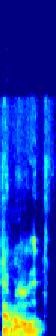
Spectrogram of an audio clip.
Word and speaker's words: Terre Haute: I think that's the good pronunciation. I think it's Terre Haute. None of us in the US pronounce it correctly. And it's certainly not in correct French.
